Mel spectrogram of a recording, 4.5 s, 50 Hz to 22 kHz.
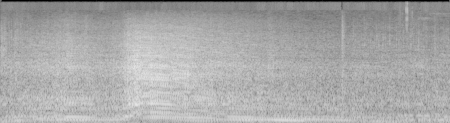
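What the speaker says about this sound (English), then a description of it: "So car's a lot louder." A Holden V8 race car in GRID Autosport, heard from the cockpit view, revs up and then falls away in a steady engine drone that rises and sinks once, with no talk over it.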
